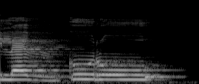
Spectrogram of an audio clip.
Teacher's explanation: یہاں پر بڑی مد ہے تو اس کو 4 الف کی مقدار کھینچ کر پڑھا جائے گا. اسرائیل اذکروا، لام کو ذال کے ساتھ ملا کر پڑھیں گے.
